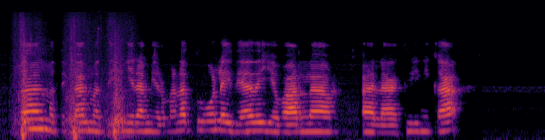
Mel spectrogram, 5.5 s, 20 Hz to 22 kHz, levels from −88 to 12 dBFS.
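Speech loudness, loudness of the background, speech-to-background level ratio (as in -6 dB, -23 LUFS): -30.5 LUFS, -37.5 LUFS, 7.0 dB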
